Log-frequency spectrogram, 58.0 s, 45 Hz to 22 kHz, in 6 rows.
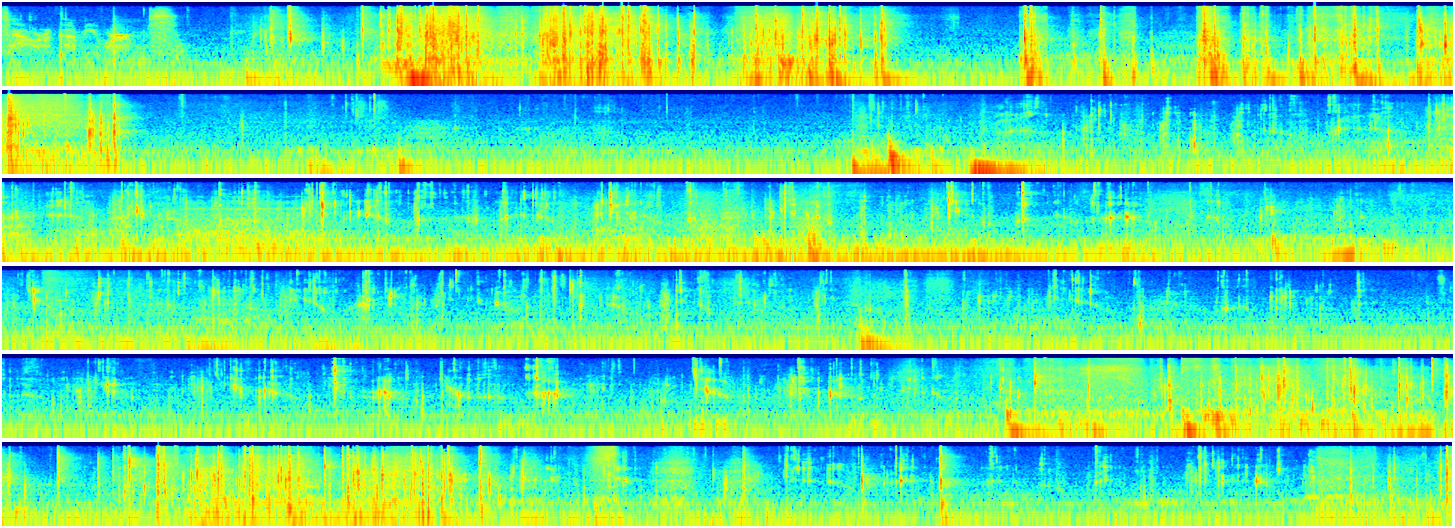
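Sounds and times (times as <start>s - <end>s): chewing gummy sweets: 11.9s - 14.2s, 15.0s - 58.0s.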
